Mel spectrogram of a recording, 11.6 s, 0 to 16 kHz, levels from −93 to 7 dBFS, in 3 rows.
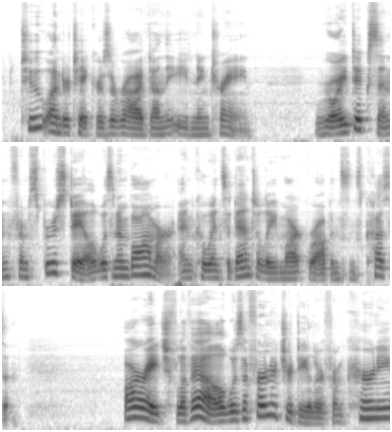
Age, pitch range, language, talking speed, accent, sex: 40-59, 145-230 Hz, English, 140 wpm, American, female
